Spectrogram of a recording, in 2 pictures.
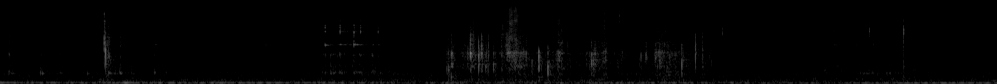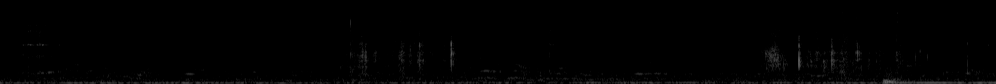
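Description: Bark chips rustle and crunch as a hand presses them into a glass jar.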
